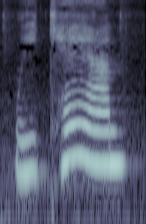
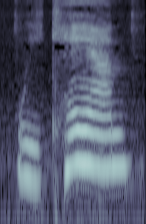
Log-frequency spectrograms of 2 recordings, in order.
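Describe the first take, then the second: No difference in how they are said.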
